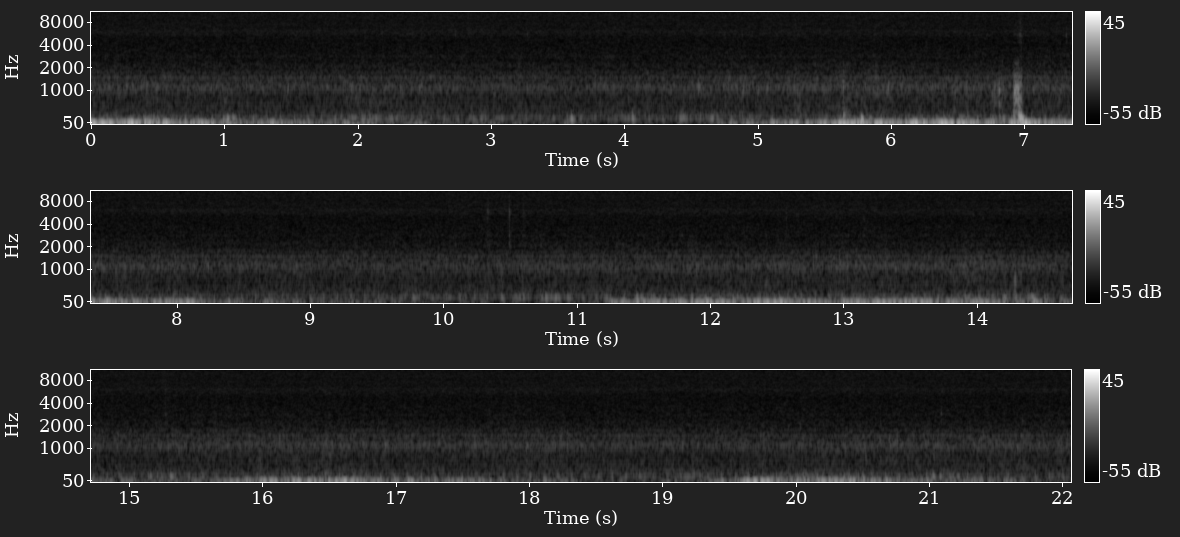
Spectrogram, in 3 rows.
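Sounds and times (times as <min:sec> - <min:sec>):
low rumbling on microphone: 0:00.0 - 0:02.5, 0:04.9 - 0:08.6, 0:11.2 - 0:15.0, 0:15.6 - 0:17.9, 0:19.4 - 0:21.6
river current rushing: 0:00.0 - 0:22.0.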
